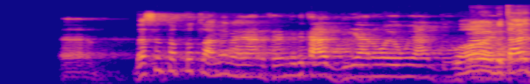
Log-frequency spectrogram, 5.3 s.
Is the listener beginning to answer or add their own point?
Yes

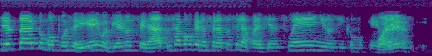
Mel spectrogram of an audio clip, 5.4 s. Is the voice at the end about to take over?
Yes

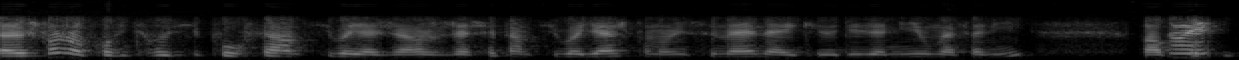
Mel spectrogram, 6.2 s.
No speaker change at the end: Yes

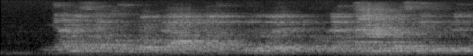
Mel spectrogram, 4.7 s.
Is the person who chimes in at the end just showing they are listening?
Yes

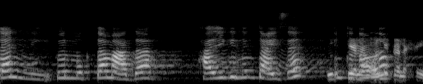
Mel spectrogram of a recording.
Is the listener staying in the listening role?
No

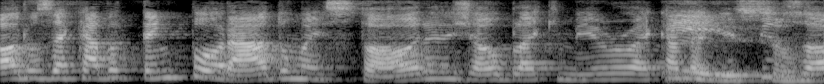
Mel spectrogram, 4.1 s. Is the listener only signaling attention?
No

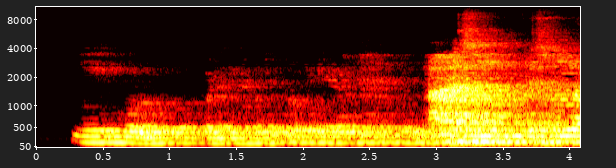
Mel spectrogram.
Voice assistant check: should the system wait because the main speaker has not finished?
No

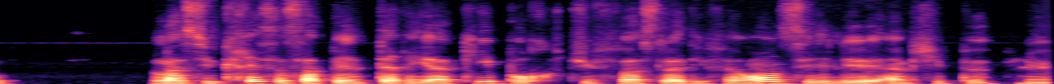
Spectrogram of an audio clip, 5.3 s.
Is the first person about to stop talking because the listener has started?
No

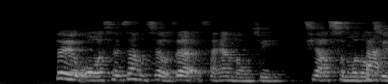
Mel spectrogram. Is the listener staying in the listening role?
No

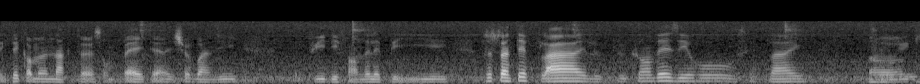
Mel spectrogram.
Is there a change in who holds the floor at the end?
No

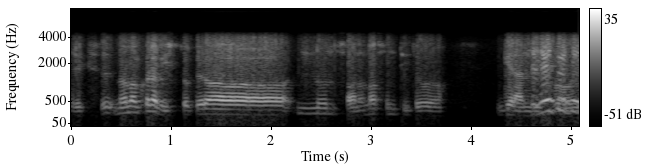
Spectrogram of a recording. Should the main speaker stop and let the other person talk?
Yes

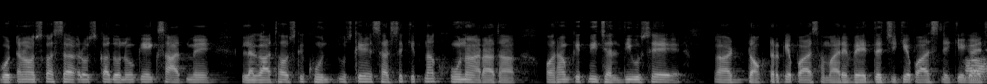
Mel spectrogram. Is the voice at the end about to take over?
Yes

